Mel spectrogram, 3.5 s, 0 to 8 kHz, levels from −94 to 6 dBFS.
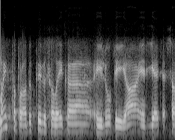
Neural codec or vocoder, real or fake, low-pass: none; real; 7.2 kHz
